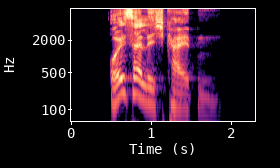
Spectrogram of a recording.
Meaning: plural of Äußerlichkeit
- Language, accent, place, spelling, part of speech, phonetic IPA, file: German, Germany, Berlin, Äußerlichkeiten, noun, [ˈɔɪ̯sɐlɪçkaɪ̯tn̩], De-Äußerlichkeiten.ogg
